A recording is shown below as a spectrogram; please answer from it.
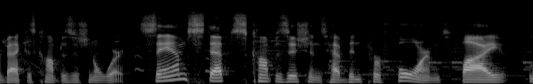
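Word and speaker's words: Stept: about Sam stepped himself s-t-e-p-t so it's like step with the teeth it's a little weird to pronounce it but I'm just gonna say step Samuel Howard stepp was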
